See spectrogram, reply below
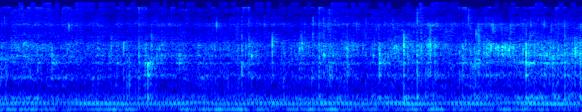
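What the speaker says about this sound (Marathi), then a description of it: "त्या आपल्याला तेलातच टाकून घ्यायच्या." Coriander stems sizzle in hot oil in a pan for a vegetable pulao, giving a continuous crackling, spitting fry that holds steady and close with no talking.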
